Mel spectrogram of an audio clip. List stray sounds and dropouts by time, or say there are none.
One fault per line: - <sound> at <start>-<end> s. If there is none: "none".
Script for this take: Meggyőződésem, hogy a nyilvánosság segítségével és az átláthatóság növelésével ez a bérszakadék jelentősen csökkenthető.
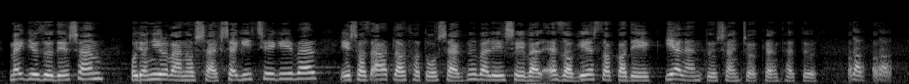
- laugh at 8.5-8.9 s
